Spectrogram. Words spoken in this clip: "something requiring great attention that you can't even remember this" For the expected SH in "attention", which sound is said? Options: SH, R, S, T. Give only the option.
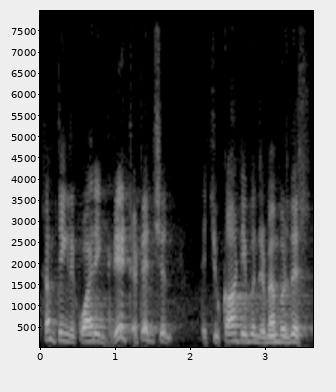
SH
